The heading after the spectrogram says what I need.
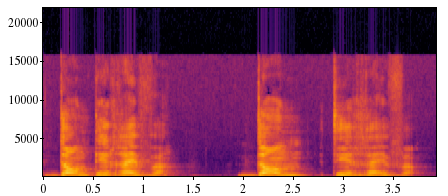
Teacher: he's subtly pronouncing the N in nasal vowels and the final silent U. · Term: Southern accent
